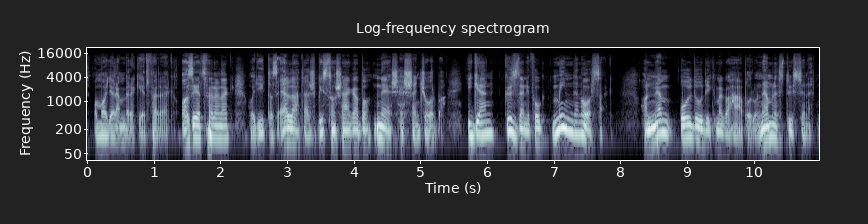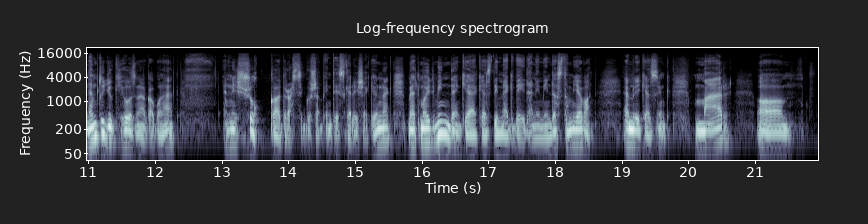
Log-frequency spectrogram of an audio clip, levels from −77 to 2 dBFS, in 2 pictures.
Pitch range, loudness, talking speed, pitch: 85-130 Hz, -18 LUFS, 135 wpm, 100 Hz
